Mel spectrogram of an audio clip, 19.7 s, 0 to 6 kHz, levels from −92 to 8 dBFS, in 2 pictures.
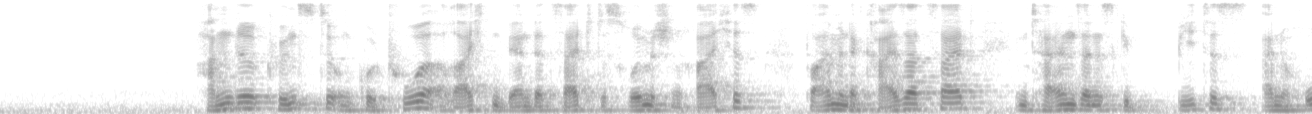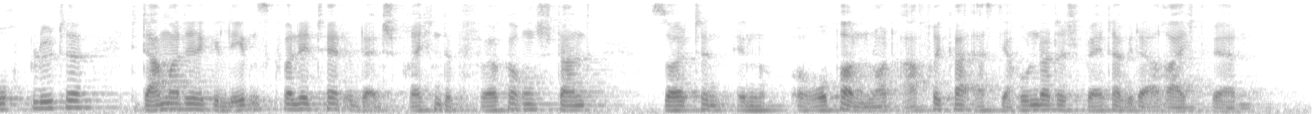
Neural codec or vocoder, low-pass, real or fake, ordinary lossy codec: none; 5.4 kHz; real; none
